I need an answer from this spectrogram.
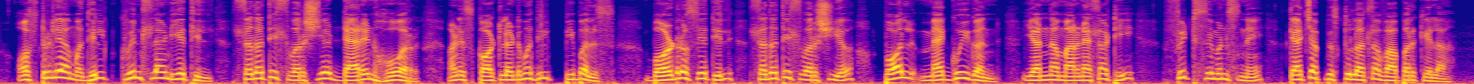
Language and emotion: Marathi, neutral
